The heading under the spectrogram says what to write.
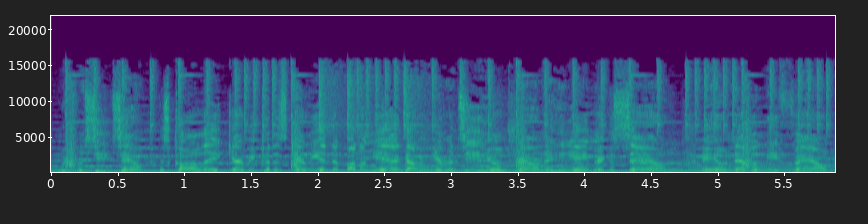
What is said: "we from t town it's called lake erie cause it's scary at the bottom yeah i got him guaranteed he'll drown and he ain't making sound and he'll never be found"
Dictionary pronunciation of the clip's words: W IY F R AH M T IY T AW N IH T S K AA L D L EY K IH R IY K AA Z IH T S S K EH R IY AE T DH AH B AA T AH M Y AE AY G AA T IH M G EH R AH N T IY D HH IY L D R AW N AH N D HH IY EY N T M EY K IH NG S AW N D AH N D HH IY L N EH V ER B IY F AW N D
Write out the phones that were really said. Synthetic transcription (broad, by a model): W IY P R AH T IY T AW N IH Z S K AA L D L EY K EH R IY K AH IH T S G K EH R IY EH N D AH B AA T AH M Y AE AY G AA T IH M G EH R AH N T IY HH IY L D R AW N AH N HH IY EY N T M EY K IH S AW N D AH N HH IY L N EH V ER B IY F AW N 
